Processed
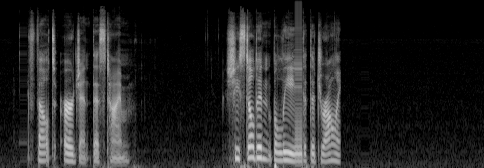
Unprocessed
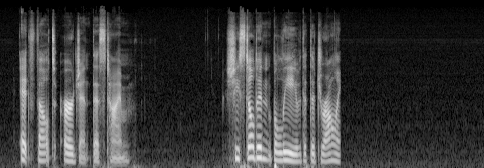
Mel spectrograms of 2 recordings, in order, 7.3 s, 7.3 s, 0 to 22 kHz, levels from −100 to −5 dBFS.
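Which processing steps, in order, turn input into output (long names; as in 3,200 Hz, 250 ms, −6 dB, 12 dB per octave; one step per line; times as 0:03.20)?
buffer that repeats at 0:00.30/0:04.42/0:05.42, samples 512, times 9
level −9 dB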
